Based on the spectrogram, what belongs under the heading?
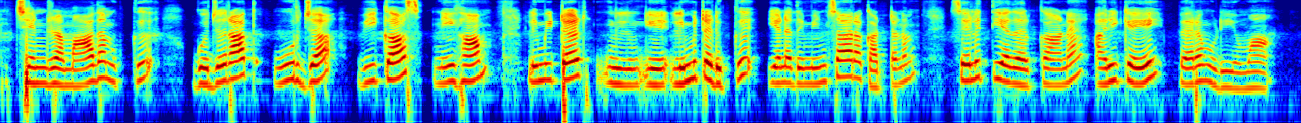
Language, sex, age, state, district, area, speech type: Tamil, female, 18-30, Tamil Nadu, Ranipet, rural, read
